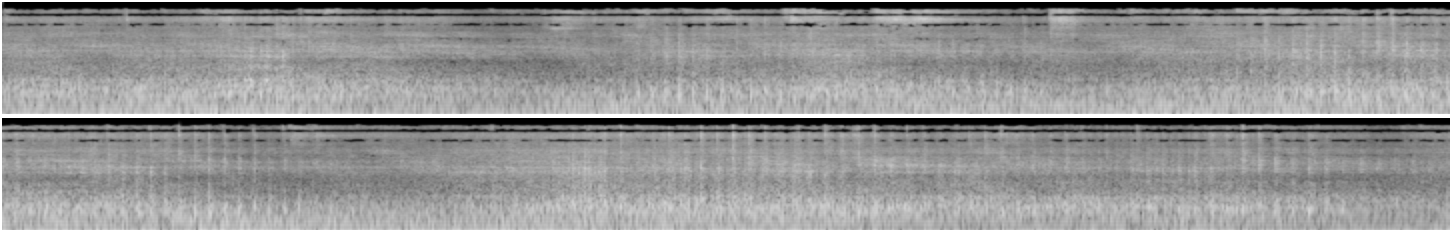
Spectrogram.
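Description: Norfolk Southern freight train's cars rolling past close by: double-stack intermodal well cars, then boxcars and a covered hopper, their steel wheels running loud and steady on the rails.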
